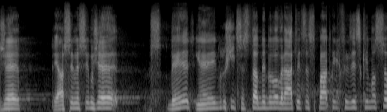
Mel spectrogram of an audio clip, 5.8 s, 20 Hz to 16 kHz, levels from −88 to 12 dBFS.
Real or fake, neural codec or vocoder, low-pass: fake; codec, 32 kHz, 1.9 kbps, SNAC; 14.4 kHz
